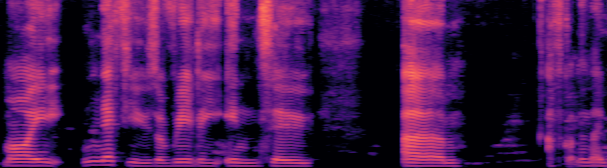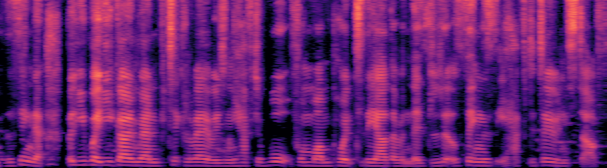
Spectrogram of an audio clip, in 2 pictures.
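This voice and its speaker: Middle-aged british woman, low croaky creaky voice, just chatting on a video call. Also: steady tone, brisk. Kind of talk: casual chat. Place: indoor room, video call.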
